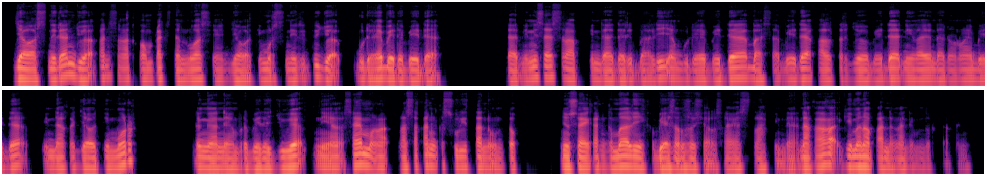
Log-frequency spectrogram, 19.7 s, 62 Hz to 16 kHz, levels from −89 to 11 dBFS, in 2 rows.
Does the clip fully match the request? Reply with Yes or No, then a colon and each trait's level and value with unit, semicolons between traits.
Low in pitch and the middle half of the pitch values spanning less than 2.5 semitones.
Yes: very low, 95 Hz; narrow, 1.8 semitones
